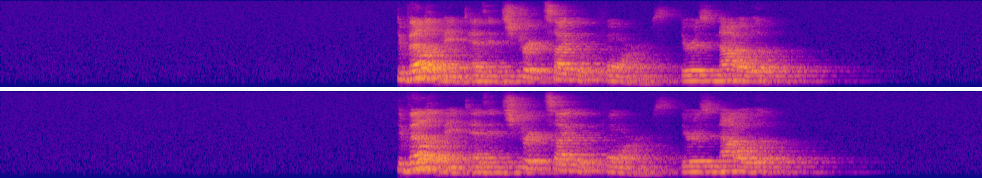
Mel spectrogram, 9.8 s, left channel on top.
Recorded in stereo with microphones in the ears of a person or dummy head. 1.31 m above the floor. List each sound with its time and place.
4.0 s a woman speaking: 70° left (ahead or behind), 1.9 m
